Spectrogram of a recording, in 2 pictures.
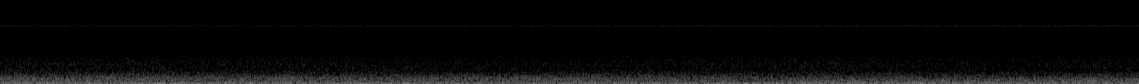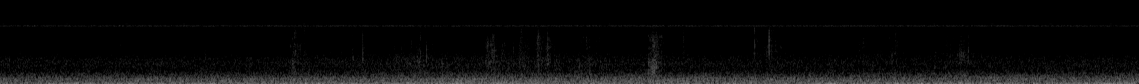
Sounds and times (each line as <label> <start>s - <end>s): insects 0.0s - 22.7s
